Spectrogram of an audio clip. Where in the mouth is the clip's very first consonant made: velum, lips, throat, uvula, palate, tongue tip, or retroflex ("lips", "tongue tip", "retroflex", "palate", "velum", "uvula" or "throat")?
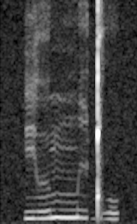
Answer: palate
